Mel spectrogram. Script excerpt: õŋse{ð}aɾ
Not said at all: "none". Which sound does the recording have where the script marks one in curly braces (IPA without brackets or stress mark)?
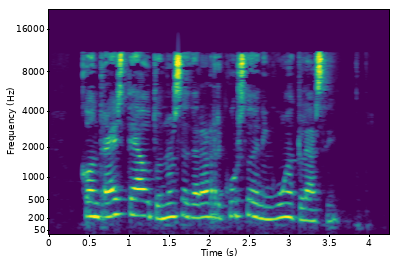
ð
